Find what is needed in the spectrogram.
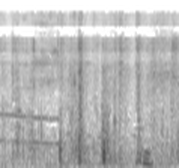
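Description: A cow shifting its hooves on a concrete floor while its head is held and its mouth pried open: four short knocks and scuffs in the second half.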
